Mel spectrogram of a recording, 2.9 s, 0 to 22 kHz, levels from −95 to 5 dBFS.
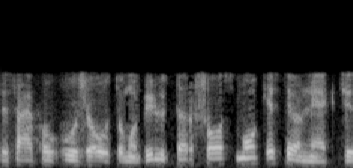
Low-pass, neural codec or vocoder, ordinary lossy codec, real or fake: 3.6 kHz; codec, 16 kHz, 16 kbps, FreqCodec, smaller model; AAC, 24 kbps; fake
